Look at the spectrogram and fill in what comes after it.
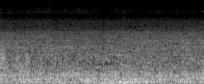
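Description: JR 205 series electric commuter train approaching, a steady low rumble from its wheels on the rails.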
